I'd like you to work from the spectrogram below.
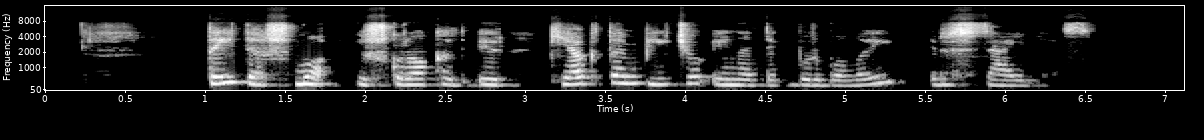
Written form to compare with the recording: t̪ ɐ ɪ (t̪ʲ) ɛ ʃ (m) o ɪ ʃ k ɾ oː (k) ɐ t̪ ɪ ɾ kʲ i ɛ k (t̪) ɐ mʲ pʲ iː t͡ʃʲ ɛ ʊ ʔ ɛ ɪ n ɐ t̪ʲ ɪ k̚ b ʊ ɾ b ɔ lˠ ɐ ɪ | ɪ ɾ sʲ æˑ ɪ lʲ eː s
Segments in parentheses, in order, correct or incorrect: correct, correct, correct, correct

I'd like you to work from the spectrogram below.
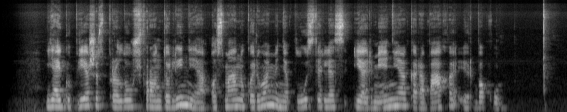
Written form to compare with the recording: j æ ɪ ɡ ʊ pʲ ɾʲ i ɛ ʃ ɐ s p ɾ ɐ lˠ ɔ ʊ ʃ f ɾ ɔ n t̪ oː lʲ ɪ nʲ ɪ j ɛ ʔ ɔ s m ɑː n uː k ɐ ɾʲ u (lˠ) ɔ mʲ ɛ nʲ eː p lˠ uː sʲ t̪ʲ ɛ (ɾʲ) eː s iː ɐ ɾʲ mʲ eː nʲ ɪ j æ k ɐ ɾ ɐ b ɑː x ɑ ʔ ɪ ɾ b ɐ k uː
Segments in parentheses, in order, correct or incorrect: incorrect: none, incorrect: lʲ

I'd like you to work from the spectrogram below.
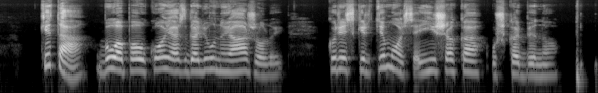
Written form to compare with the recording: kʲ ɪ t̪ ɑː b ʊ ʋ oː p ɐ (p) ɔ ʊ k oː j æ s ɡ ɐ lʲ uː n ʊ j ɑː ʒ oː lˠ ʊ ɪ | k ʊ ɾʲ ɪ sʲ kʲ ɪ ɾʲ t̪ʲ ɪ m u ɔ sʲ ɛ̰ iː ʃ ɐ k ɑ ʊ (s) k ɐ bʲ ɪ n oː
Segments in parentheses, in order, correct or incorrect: incorrect: none, incorrect: ʃ

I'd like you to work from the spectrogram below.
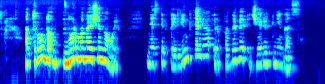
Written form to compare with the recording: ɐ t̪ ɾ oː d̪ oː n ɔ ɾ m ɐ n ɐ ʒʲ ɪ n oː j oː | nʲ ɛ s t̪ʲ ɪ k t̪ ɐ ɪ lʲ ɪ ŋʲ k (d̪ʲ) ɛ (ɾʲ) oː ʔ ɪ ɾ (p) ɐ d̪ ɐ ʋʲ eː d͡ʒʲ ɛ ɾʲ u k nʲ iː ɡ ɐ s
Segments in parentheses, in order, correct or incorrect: incorrect: t̪ʲ, incorrect: lʲ, correct

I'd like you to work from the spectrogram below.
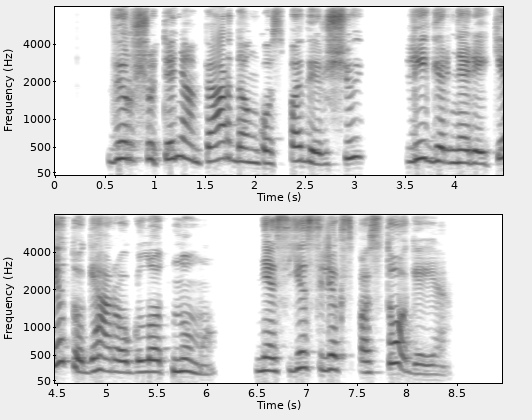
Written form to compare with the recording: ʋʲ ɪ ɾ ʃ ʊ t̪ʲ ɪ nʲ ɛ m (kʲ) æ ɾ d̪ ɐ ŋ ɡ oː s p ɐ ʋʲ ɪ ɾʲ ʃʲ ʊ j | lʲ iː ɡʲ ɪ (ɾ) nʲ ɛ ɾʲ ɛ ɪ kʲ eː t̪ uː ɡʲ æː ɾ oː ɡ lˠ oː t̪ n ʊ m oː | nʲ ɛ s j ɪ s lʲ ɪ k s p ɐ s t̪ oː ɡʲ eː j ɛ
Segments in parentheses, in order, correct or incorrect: incorrect: pʲ, correct

